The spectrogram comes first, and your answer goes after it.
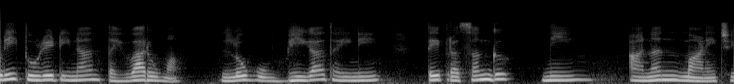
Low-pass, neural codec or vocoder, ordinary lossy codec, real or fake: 7.2 kHz; codec, 16 kHz, about 1 kbps, DyCAST, with the encoder's durations; none; fake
